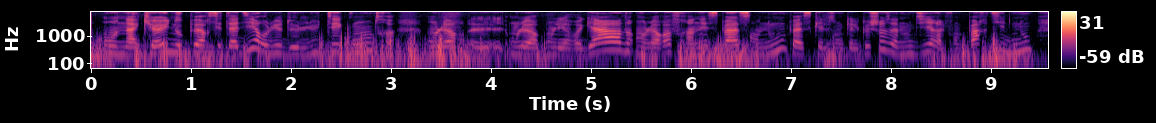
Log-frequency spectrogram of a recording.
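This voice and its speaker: A woman talks at a moderate pace, her loudness swinging widely, as noticeable background noise carries on behind her. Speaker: spiritual guide. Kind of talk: casual talk to camera. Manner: hesitant, reflective.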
